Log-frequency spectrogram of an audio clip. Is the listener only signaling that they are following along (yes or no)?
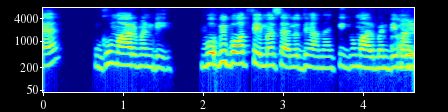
no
